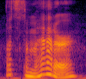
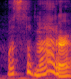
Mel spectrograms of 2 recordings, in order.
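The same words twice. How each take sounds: First: Said in the usual way. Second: Rising outraged echo. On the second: Acted. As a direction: echo it much higher and louder. Jane's echo escalates.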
